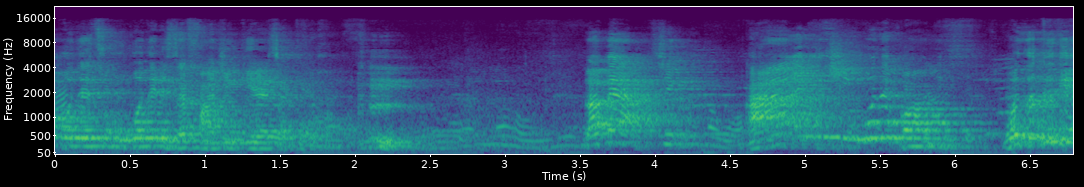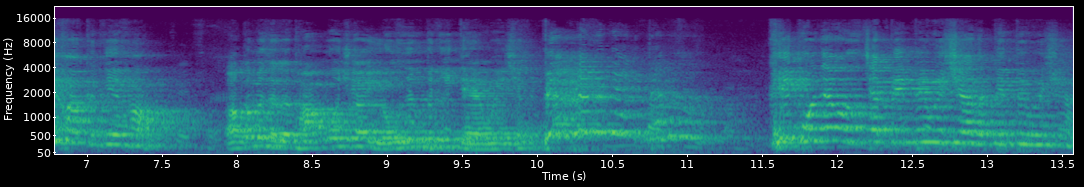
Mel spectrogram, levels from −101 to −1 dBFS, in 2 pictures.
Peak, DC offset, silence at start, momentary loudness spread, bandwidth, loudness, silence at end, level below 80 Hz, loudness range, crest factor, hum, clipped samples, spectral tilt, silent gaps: -18 dBFS; under 0.1%; 0 s; 14 LU; 16 kHz; -31 LUFS; 0 s; -70 dBFS; 4 LU; 14 dB; none; under 0.1%; -4 dB/octave; none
